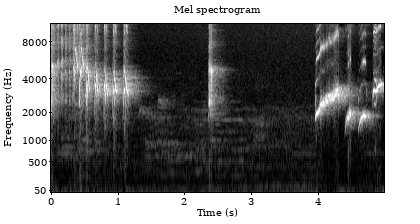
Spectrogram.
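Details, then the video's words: An orange-headed thrush sings rapid, sharp chattering notes, pauses, then gives loud rising and falling whistled phrases. The recording is used as a provoking and therapy track for orange-headed thrushes that have stopped singing. "ANIS MERAH GACOR MATERI PEDES bikin NYAUT NGEPLONG"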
